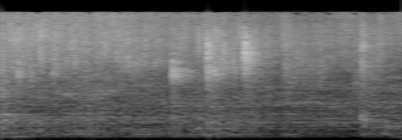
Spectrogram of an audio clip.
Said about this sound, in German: Dann wollen wir mal duschen. Ist das herrlich.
